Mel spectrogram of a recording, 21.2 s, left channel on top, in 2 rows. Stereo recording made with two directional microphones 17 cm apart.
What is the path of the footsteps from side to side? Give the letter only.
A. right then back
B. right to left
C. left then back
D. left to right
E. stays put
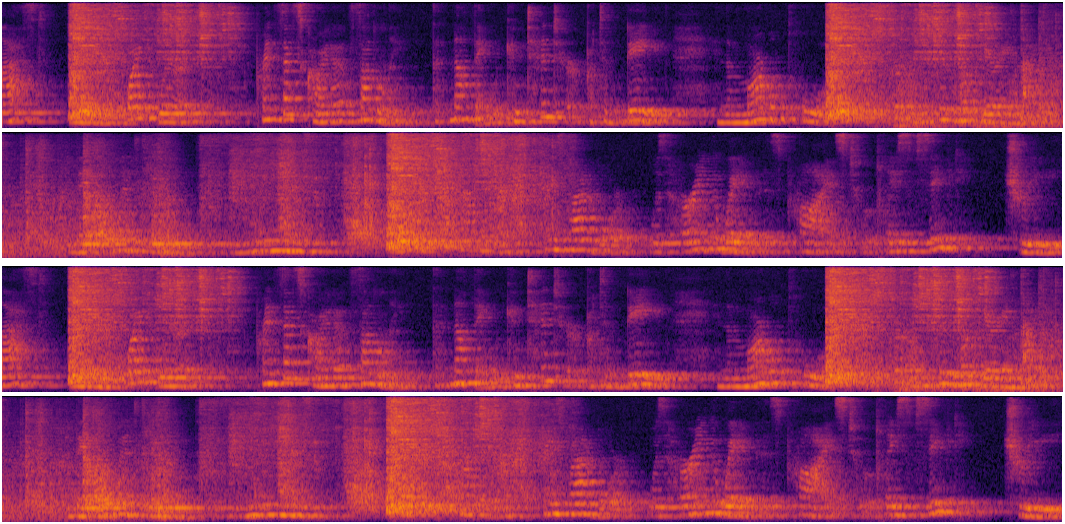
A.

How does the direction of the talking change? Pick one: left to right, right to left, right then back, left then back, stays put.
left to right.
